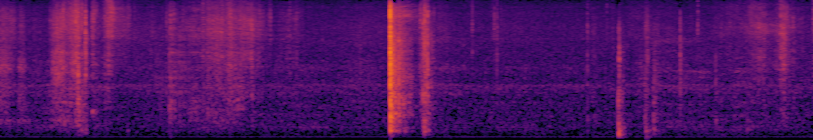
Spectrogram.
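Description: Hand rubbing over the back of a gel plate mounted on an acrylic block, pressed onto a journal page: two soft brushing stretches. Then a sharp hard clack about four seconds in, the loudest sound, with a smaller one just after, and two duller knocks around six seconds in, as the acrylic-backed plate is handled and set down.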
